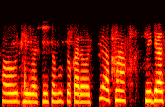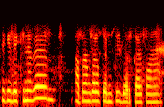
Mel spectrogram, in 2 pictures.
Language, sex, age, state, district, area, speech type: Odia, female, 18-30, Odisha, Subarnapur, urban, conversation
